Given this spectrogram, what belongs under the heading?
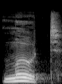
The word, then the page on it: moot: American English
